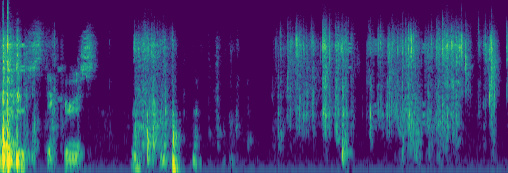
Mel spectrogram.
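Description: A cardboard flap is pulled open.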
